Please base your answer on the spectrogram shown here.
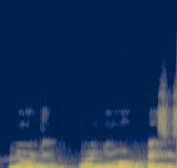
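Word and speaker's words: pneumotaxic: जो ये neural signals है ये इससे पॉन्स रीजन में जो है न्यूमोटैक्सिक सेंटर, ये पी साइलेंट होता है, न्यूमेटिक पढ़ा जाता है।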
